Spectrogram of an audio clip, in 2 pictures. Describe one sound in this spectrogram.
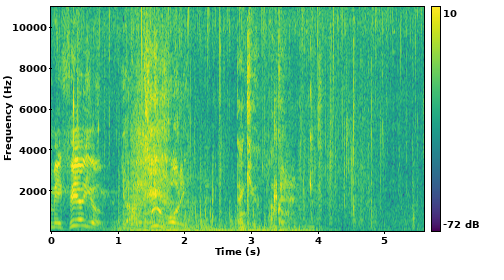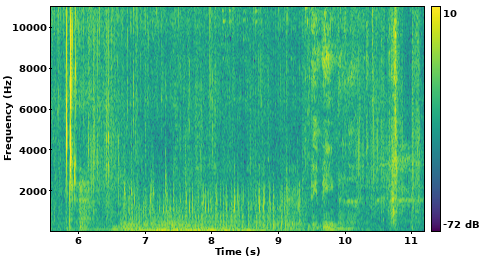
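A heavy wooden gate rumbles and creaks open.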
